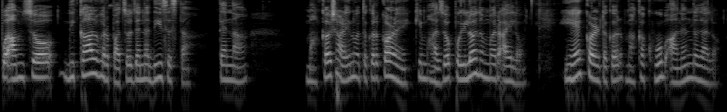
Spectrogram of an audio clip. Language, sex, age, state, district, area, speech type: Goan Konkani, female, 30-45, Goa, Canacona, rural, spontaneous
